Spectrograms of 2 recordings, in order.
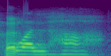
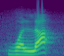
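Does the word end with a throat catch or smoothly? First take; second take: smoothly; throat catch. First: The final vowel ends smoothly without a catch. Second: The final vowel ends with a glottal catch. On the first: The speaker calls it wrong. "It's not wala" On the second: The speaker calls it right. "Because you put the glottal stop"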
